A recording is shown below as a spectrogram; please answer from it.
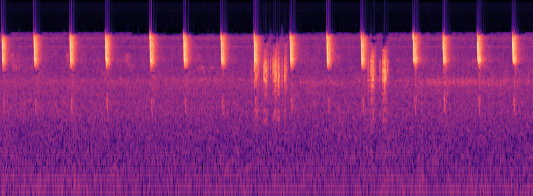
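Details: Steady series of crisp, high-pitched chipmunk chirps, around fifteen short clicks spaced about every seventh-tenths of a second, broken twice by brief flurries of softer, jumbled chattering notes.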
